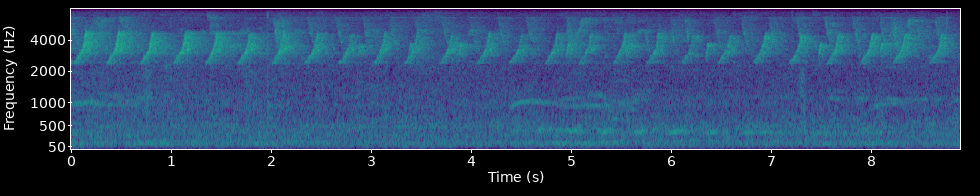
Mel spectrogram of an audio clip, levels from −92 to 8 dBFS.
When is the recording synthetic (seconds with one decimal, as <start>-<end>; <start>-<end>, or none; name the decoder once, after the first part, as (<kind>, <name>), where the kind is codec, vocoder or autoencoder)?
0.0-3.2 (vocoder, WaveNeXt); 4.6-8.1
